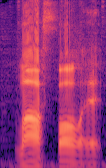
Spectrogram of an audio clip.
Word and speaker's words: La Follette: La Follette is how you say it.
